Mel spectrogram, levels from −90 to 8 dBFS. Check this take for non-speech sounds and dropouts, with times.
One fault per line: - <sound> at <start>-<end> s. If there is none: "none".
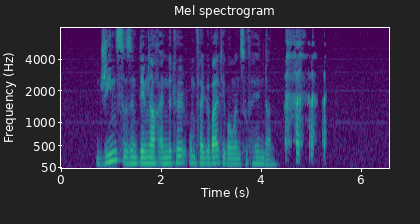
- laugh at 4.5-5.3 s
